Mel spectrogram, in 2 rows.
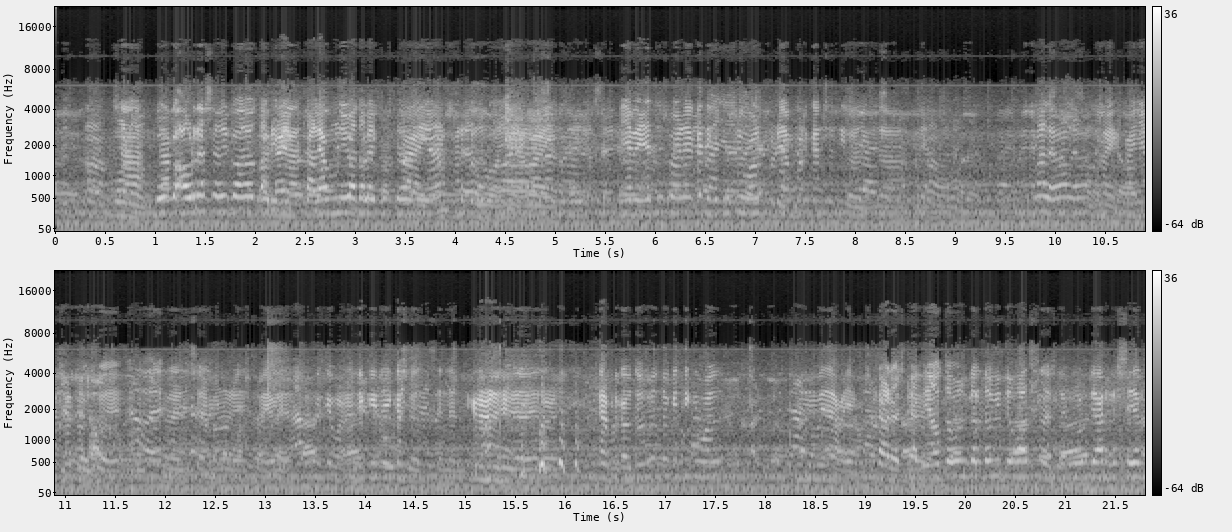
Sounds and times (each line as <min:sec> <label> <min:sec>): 0:00.0 people talking 0:21.8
